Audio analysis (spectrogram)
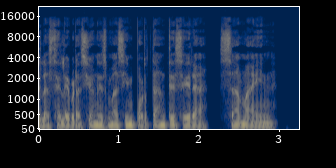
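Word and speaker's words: Samhain: celebraciones más importantes era samain pronunciado sou in que tenía lugar la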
